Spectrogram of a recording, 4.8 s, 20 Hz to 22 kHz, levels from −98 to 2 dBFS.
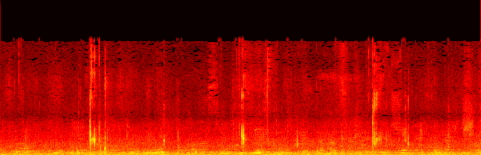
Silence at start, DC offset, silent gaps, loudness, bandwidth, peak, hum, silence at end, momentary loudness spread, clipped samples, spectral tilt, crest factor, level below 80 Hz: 0 s; under 0.1%; none; -31 LUFS; 17 kHz; -4 dBFS; none; 0 s; 5 LU; under 0.1%; -5 dB/octave; 26 dB; -34 dBFS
